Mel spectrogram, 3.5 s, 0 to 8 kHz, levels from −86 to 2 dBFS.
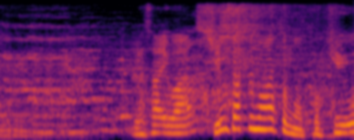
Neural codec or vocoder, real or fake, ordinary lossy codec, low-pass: codec, 16 kHz in and 24 kHz out, 1.1 kbps, FireRedTTS-2 codec; fake; none; 7.2 kHz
